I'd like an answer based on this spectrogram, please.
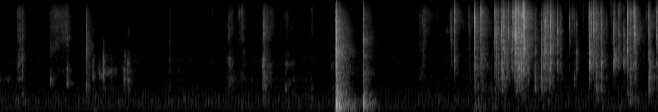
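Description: Hands handling hockey cards and foil card packs: light clicks and rustles, a single knock about three and a half seconds in, then dense crinkling of a foil card pack wrapper being handled and opened near the end.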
